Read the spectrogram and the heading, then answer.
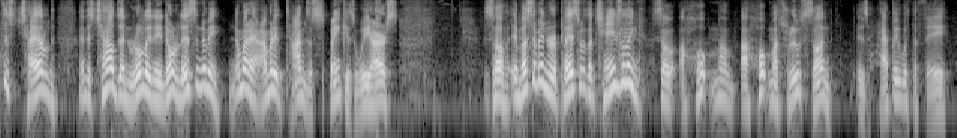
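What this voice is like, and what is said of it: Bad put-on Irish accent. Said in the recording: “my bad Irish accent ... that was painful to your ears”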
